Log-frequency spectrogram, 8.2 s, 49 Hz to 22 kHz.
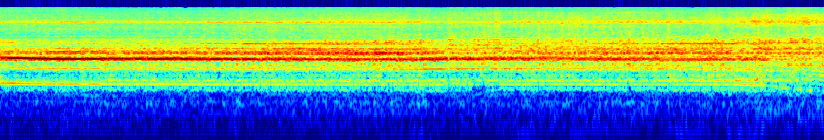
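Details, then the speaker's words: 12 V DC motor switched directly to 24 V supply; loud screaming high whine whose pitch slowly sags as it overheats; motor burns out completely from overvoltage. "देख सकते हैं आप जो है ये जलना शुरू कर दिया है दोस्तों तो ये देखिए पूरी तरह से जो है जल गया"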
